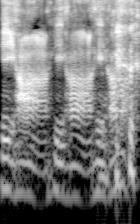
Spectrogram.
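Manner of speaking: put-on French Canadian accent. Joking about doing the French, mock French Canadian impression. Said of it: "his impression of a French Canadian".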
